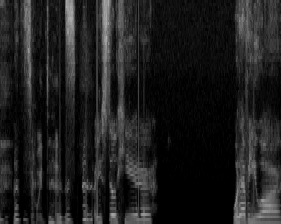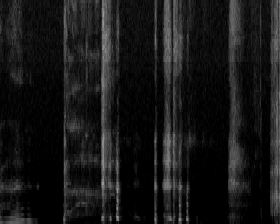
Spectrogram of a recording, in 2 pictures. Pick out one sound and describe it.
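A young woman speaks nervously and close by.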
